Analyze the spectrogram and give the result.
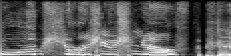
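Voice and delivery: high, squeaky, slow, scared creature voice. Showing how a cartoon character reacted when Lionel scolded him, mock-scared Snarf voice. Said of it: "So that's how he that's how he spoke".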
